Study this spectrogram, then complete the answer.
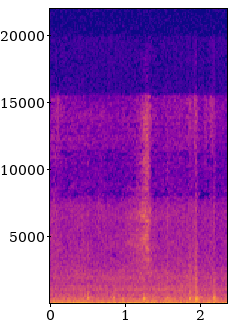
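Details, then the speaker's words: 2012+ Chevy Sonic/Cruze driven over rough road testing a front suspension noise, mostly on the right side: irregular dull knocks and pops over steady road rumble. "Okay, so I can hear that little sound on this side here. There you go. Right there."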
